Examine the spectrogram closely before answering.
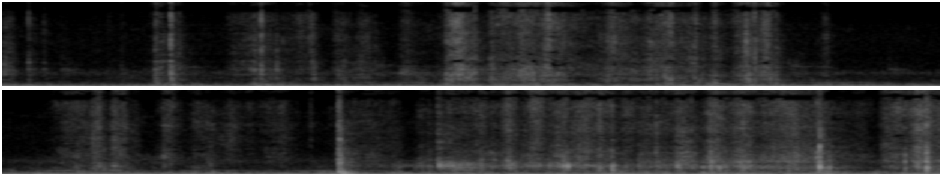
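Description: Faint rustling and flicking of paper banknotes handled and counted by hand, in short crisp bursts with a lull about halfway through.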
